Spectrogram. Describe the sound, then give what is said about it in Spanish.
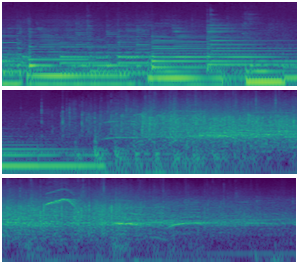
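Crowd applause erupts at the end of a live song after a few seconds of sustained music, with dense loud clapping and a single rising whistle cutting through the noise. “Estos aplausos, Gonzalo, no son para nosotros, ¿eh?”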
